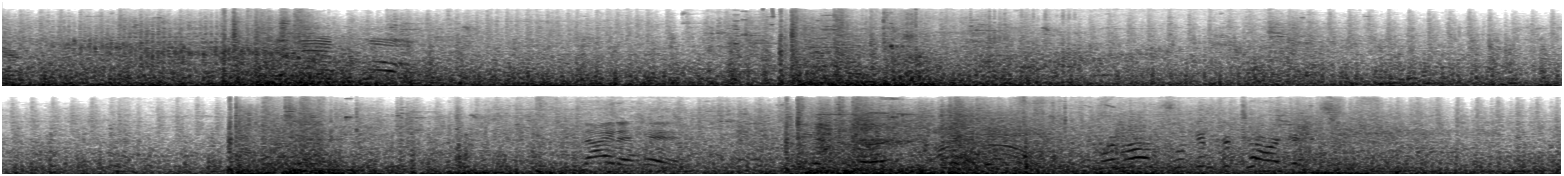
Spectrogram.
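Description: Gunfire rattles in bursts.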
